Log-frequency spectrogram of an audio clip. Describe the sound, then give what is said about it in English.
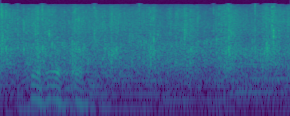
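An audience claps hands in praise of the Lord, a dense, steady wash of applause lasting a couple of seconds, with a voice speaking briefly underneath at the start. “Give the Lord a hand clap of praise today.”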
